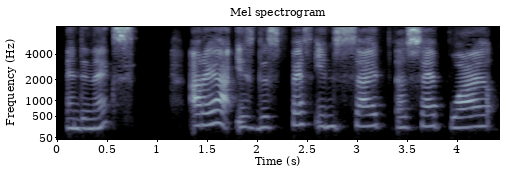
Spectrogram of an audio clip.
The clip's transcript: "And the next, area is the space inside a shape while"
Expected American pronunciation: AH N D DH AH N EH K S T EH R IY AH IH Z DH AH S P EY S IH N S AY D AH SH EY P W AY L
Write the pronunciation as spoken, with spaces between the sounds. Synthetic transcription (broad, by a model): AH N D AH N EH K S T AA R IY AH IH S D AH S P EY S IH N S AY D AH S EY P W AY L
